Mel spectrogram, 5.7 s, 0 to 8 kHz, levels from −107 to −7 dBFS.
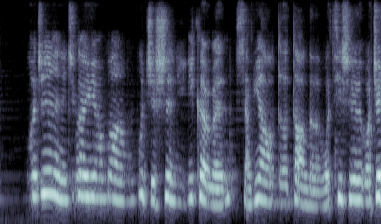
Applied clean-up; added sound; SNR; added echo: neural mask model DeepFilterNet 3.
